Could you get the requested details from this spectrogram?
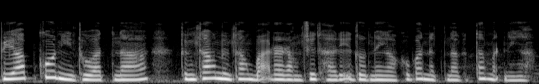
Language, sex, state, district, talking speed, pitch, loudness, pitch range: Garo, female, Meghalaya, West Garo Hills, 110 wpm, 225 Hz, -13 LUFS, 210-245 Hz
